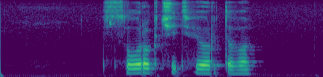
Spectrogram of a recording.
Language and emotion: Russian, neutral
